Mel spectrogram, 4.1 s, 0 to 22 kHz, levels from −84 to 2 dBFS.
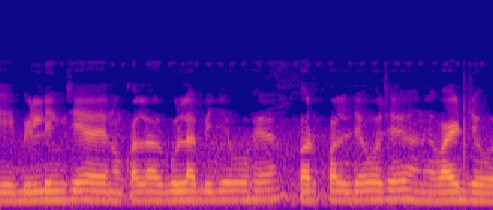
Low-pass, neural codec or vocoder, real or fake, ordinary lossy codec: none; none; real; none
